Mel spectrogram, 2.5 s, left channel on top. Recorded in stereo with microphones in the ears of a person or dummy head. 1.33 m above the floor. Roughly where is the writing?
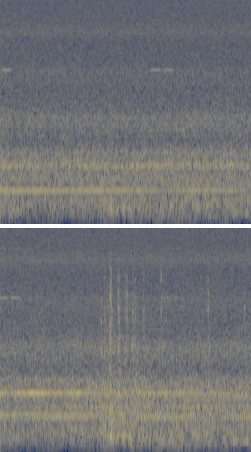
I don't hear writing.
